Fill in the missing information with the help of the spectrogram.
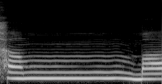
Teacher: وم رأتہ، آگے حما، یہاں پہ ہا کو واضح پڑھیں گے اور میم مشدد کا غنہ ناک کی جڑ سے یعنی ناک کے بانسا سے نکالیں گے، اور آگے الف مدہ ہے، الف مدہ کی آواز کو منہ سے نکالیں گے۔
